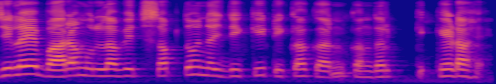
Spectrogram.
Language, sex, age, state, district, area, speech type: Punjabi, female, 60+, Punjab, Firozpur, urban, read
